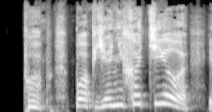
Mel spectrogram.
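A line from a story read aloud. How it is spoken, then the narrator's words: Frightened tearful rapid chatter. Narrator (Russian): испуганно затараторила, и ее глаза наполнились слезами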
